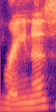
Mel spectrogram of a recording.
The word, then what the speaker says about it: Raina: Um I can also make sure that they say Raina's name correctly by playing her audio name pronunciation.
